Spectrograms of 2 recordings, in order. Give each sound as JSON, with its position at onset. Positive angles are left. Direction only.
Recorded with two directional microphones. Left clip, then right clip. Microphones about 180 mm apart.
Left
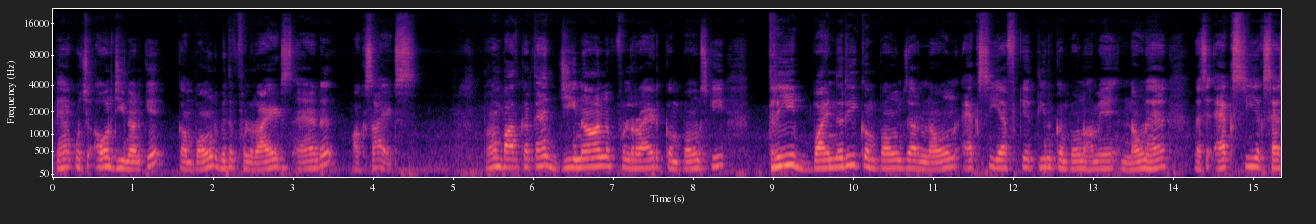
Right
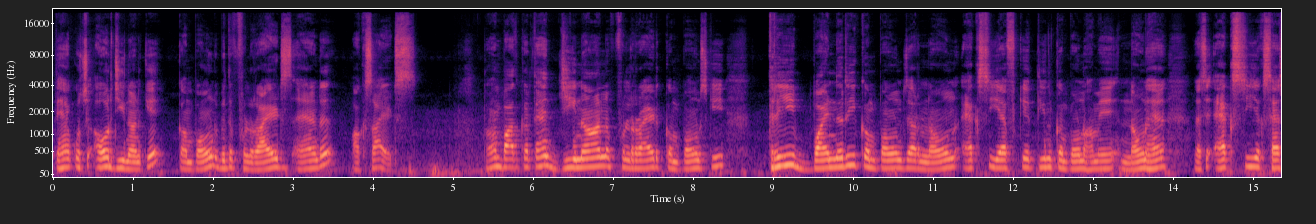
{"t": 0.0, "sound": "speech", "side_deg": -55}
